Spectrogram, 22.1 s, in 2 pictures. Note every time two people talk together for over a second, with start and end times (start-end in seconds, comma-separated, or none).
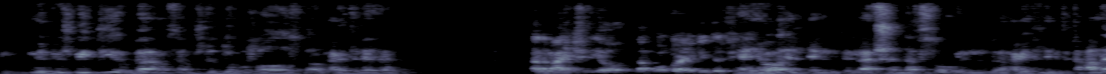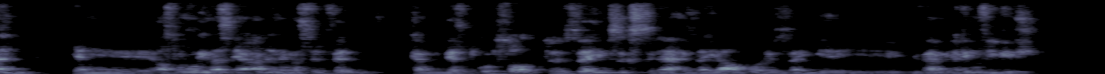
none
